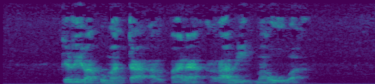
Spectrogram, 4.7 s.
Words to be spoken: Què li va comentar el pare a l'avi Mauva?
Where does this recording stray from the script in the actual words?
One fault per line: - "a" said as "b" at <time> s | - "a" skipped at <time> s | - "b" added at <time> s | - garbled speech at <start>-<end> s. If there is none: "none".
none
